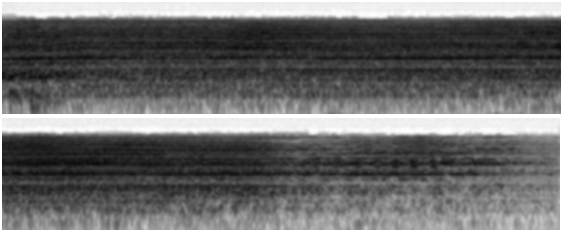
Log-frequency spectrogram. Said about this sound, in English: I'm now going to dry the tree and then we will continue.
